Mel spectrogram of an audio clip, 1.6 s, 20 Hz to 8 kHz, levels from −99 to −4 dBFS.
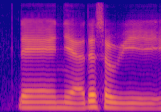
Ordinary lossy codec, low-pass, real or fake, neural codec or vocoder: none; 7.2 kHz; fake; codec, 16 kHz, 0.9 kbps, LongCat-Audio-Codec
